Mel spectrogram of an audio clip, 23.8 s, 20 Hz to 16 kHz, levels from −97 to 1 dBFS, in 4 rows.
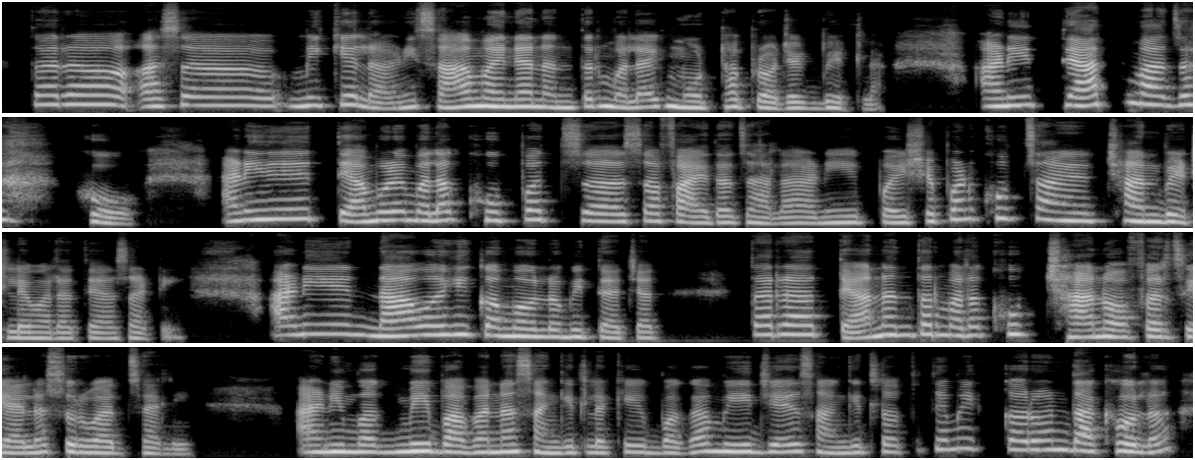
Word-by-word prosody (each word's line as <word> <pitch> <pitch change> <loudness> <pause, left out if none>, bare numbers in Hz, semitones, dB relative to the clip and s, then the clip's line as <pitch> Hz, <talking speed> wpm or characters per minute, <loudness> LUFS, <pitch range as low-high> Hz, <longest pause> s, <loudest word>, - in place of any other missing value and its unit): तर 300 0 -2
अ, 305 -2 +1
असं 275 0 -2
मी 265 +1 +1
केलं 290 -8 0
आणि 185 +4 -4
6 225 -1 +3
महिन्यानंतर 235 -3 +4
मला 210 0 -1
एक 235 +3 -4
मोठा 215 0 0
प्रोजेक्ट 190 -2 -3
भेटला 180 -6 -7 0.6
आणि 260 +3 +4 0.2
त्यात 285 +6 +4
माझं 295 -1 +3 0.4
हो 235 - -1 0.6
आणि 310 +5 +2
त्यामुळे 260 +3 +3
मला 270 -1 +2
खूपच 280 0 -5
असा 245 0 0
फायदा 205 -3 +1
झाला 185 -3 -5
आणि 195 +2 -3
पैसे 205 +3 -2
पण 315 +1 0
खूप 345 -1 -5
चा 310 -3 +1 0.3
छान 245 -4 +4
भेटले 200 -4 0
मला 185 -1 -4
त्यासाठी 185 +3 -8 0.5
आणि 320 +2 0
नावही 290 +5 +5
कमावलं 250 -4 +3
मी 225 - 0
त्याच्यात. 195 -1 -3 0.5
तर 300 +1 0
अ, 305 0 +4
त्यानंतर 285 +10 +2
मला 280 -1 0
खूप 315 0 -3
छान 220 +2 +5
ऑफर्स 225 0 0
यायला 200 0 0
सुरुवात 205 -4 0
झाली 165 -4 -7 0.6
आणि 225 +1 +4
मग 220 -1 0
मी 250 +1 +7
बाबांना 215 +1 +2
सांगितलं, 200 -3 -2
की 220 +1 -5
"बघा 200 +4 -3
मी 240 -1 +3
जे 230 +1 -1
सांगितलं 210 -1 -5
होतं 220 +5 -15
ते 310 - -4
मी 335 0 -8
करून 300 0 -1
दाखवलं 245 -3 +1
235 Hz, 160 wpm, -24 LUFS, 205-280 Hz, 0.6 s, मी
